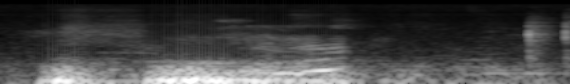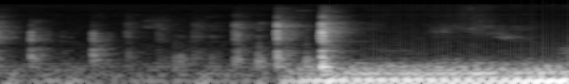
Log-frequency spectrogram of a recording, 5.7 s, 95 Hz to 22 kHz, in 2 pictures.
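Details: Mandy, a spayed female cat in heat for 19 days with ovarian remnant syndrome, gives a low, drawn-out moaning yowl that rises at its end. Sharp clicking taps follow, then the deep yowl starts again.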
